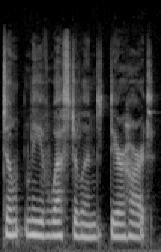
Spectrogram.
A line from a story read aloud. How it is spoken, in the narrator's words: murmured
